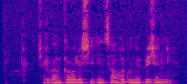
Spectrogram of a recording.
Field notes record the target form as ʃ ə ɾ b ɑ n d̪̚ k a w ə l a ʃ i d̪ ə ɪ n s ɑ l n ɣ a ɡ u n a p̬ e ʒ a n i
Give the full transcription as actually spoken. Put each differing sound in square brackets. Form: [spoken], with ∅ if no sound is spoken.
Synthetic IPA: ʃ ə ɾ [ɡ] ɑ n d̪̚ k a w ə l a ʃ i d̪ ə ɪ n s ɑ [∅] n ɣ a ɡ u n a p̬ e ʒ a n i

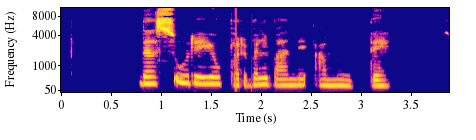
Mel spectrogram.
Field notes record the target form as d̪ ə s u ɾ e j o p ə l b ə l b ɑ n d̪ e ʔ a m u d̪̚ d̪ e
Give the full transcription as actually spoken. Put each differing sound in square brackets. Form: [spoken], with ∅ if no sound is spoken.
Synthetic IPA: d̪ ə s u ɾ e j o p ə [ɾ] b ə l b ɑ n d̪ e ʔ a m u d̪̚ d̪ e

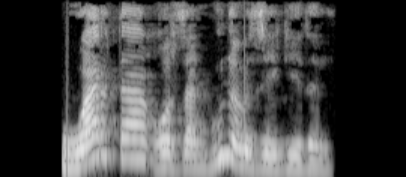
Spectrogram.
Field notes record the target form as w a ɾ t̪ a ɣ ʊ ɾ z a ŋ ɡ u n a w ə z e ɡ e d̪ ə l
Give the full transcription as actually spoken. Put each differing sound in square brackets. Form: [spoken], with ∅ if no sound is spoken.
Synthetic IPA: w a ɾ t̪ a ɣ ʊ ɾ z a ŋ ɡ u n a w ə z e ɡ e d̪ ə l

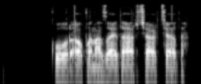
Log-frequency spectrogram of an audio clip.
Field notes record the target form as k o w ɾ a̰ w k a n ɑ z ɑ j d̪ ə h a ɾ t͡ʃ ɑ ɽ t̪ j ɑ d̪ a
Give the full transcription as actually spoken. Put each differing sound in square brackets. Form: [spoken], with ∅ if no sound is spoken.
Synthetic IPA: k o [∅] ɾ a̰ w [p] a n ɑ z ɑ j d̪ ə h a ɾ t͡ʃ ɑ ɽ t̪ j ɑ d̪ a

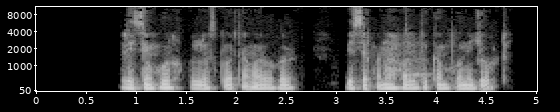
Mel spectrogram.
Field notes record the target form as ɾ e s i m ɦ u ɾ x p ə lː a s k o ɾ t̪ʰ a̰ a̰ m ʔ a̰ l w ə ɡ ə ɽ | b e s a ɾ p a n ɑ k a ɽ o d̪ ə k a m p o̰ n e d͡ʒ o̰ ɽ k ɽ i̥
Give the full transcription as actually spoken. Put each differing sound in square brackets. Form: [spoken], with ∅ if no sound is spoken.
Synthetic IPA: ɾ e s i m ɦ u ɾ x p ə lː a s k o ɾ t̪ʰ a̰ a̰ m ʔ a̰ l w ə [k] ə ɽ | b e s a ɾ p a n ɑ [x] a [l] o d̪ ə k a m p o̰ n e d͡ʒ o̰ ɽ k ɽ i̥

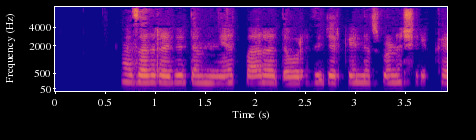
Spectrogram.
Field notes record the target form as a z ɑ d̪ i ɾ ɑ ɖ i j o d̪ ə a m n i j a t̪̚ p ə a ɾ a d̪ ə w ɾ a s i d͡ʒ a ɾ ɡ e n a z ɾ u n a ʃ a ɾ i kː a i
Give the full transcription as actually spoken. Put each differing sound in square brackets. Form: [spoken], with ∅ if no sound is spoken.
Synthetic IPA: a z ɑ d̪ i ɾ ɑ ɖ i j o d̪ ə a m n i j a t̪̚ p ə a ɾ a d̪ ə w [l] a s i d͡ʒ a ɾ ɡ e n a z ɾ u n a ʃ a ɾ i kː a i

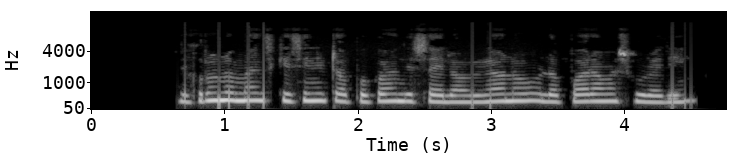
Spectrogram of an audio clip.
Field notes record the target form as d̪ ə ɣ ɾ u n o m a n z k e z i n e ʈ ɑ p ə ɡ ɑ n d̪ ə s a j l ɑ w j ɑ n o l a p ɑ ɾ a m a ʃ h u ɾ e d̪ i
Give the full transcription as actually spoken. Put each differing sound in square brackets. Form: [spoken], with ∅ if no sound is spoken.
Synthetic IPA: d̪ ə ɣ ɾ u n o m a n z k e z i n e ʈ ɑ p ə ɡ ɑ n d̪ ə s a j l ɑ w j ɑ n o l a p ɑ ɾ a m a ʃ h u ɾ [a] d̪ i

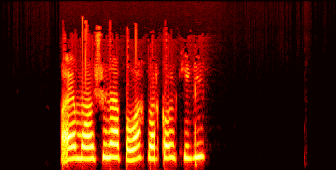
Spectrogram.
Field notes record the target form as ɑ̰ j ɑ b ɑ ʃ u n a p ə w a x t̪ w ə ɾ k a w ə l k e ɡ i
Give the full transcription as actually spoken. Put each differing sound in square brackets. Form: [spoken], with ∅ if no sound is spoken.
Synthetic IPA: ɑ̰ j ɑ [m] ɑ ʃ u n a p ə w a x t̪ w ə ɾ k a w ə l k e ɡ i

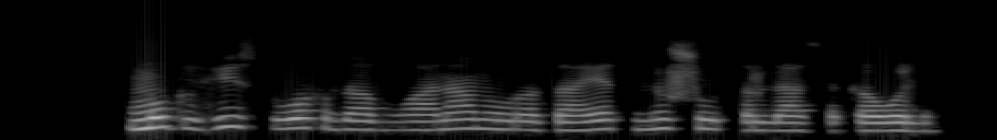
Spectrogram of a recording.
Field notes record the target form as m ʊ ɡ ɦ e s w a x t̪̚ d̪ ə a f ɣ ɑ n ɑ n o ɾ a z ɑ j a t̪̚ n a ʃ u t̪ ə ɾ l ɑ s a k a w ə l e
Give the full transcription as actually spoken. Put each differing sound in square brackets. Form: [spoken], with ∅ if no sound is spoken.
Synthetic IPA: m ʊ ɡ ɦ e s w a x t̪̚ d̪ ə a f ɣ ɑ n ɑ n o ɾ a z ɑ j a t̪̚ n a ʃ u t̪ ə ɾ l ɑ s a k a w ə l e

